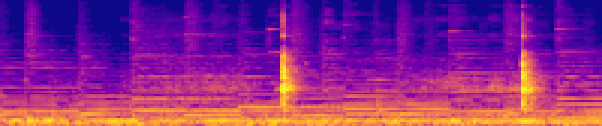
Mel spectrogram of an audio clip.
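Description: A coin scraping the latex coating off a paper scratch-off lottery ticket, with two sharp clicks about two and three and a half seconds in, over background music.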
